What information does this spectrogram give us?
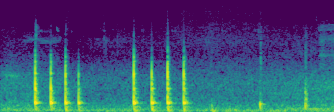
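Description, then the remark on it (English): Two quick bursts of knocking on the door of a little house, four crisp raps each separated by a short pause, firm, followed by a couple of faint, isolated taps in otherwise quiet surroundings. “He takes a moment before knocking.”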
